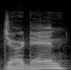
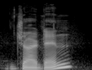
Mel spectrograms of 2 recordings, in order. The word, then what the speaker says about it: Jardin: I think it's pronounced Jardin. – Jardin? – Yeah, the way she says it. She has a heavy French accent, so when she says it.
